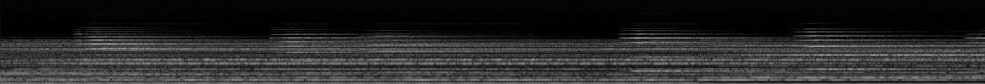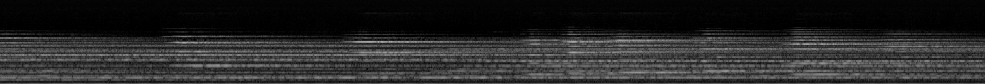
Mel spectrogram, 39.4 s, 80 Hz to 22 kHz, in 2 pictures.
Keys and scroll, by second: 0.5 space, 1.3 space, 2.7 space, 4.6 space, 5.2 space, 8.5 space, 33.7 space, 34.4 space.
